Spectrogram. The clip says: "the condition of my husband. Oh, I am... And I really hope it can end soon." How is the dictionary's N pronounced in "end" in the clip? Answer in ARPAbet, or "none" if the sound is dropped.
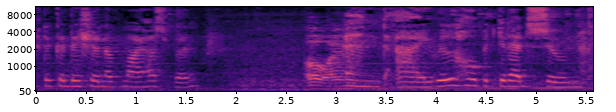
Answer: none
